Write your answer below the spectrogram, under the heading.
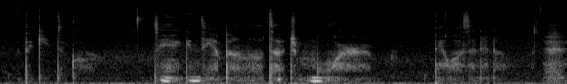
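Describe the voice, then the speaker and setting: A woman whispers at a moderate pace with long, frequent pauses and big swings in loudness. Noticeable background noise sits behind her. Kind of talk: ASMR voiceover. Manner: soft-spoken, whispered.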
